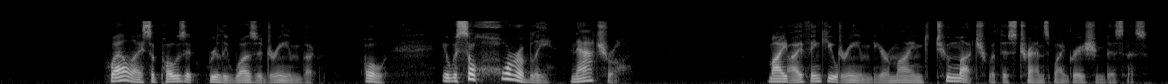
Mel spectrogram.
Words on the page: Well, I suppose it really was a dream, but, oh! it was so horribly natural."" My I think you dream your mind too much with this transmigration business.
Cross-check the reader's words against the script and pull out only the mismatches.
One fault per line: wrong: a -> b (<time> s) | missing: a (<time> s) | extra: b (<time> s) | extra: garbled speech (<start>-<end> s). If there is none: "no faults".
no faults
